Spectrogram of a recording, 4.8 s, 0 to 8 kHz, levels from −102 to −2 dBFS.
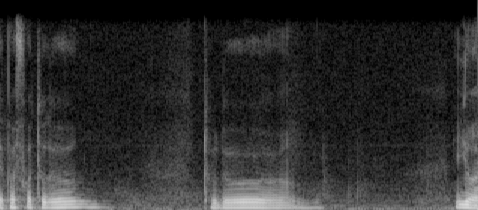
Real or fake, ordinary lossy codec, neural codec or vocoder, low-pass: real; none; none; 7.2 kHz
